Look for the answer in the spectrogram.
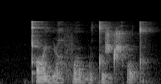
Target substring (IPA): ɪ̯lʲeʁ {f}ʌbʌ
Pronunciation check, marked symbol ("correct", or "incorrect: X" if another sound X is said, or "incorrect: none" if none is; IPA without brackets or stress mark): correct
